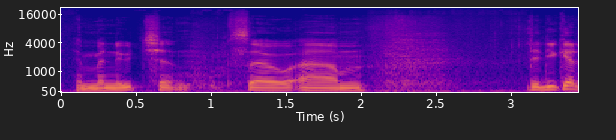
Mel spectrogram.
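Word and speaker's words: Mnuchin: treasury secretary Steven minuchin I learned how to pronounce it this way minuchin minuchin so um did you get a chance to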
